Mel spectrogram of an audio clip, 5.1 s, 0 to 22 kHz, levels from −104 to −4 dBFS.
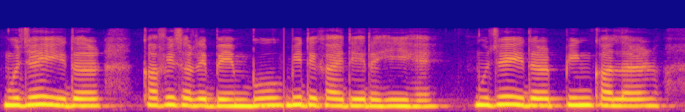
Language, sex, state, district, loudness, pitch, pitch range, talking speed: Hindi, female, Arunachal Pradesh, Lower Dibang Valley, -11 LUFS, 245 Hz, 235-260 Hz, 175 wpm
